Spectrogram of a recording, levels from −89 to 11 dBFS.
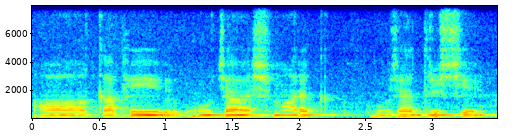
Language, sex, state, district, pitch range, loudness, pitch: Hindi, male, Bihar, Saran, 120-125 Hz, -16 LUFS, 125 Hz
